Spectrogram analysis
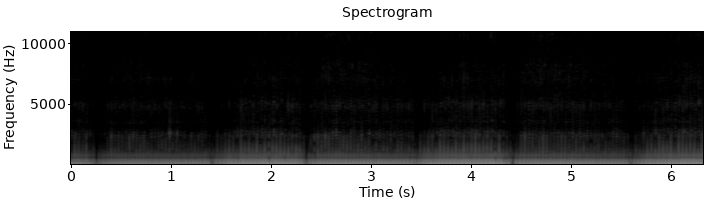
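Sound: cat purring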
